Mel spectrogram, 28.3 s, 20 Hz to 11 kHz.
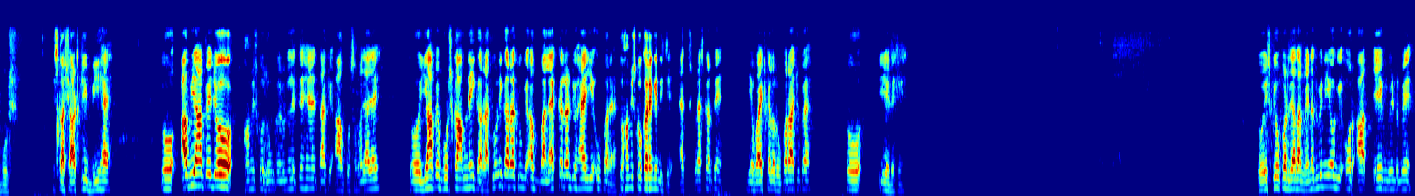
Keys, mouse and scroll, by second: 1.5 b, 4.8 ctrl+Num_Lock, 5.1-6.8 typing, 6.4 click, 8.0 click, 13.9 x, 16.0 click, 22.5 space, 22.8 click, 26.0 space, 26.2 click, 26.6 space, 27.0 click.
